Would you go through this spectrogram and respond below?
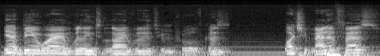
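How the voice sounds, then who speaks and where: A man's voice: mid-range voice, brisk, faint music behind. A man speaking as a radio show guest in casual conversation, easygoing and agreeable, feeling his way through his phrases. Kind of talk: casual chat.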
